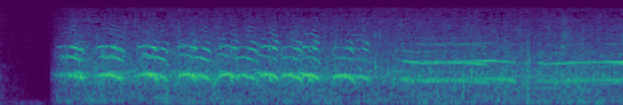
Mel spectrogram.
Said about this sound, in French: Ok, premier audio. Est-ce qu'on peut écouter les deux et après on... Deuxième. Ah oui, c'est pas du tout la même chose. Non, le premier, c'est la mouette. Ouais, premier mouette.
